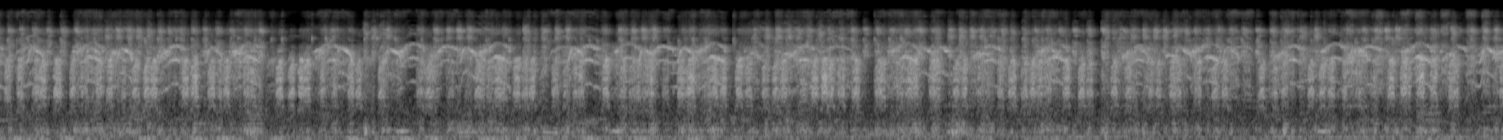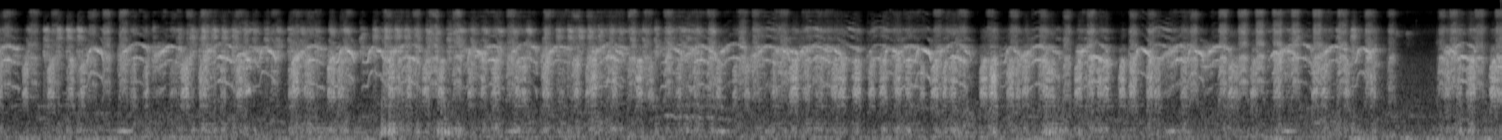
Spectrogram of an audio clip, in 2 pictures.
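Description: Dense, high-pitched bird chirping: a rapid, unbroken run of short repeated notes that cuts out for a moment near the end.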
